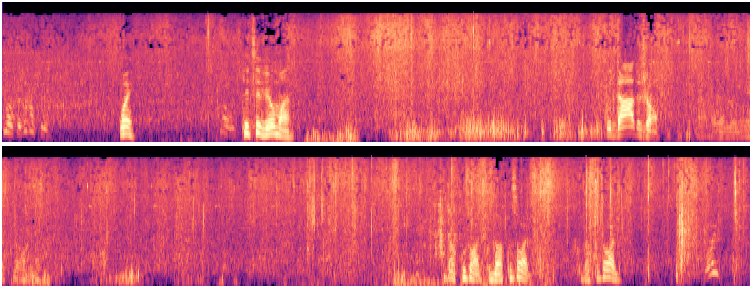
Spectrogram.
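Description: Footsteps crunch and rustle through dry grass and brush.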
